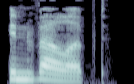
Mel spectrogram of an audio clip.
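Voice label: "enveloped", English, British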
